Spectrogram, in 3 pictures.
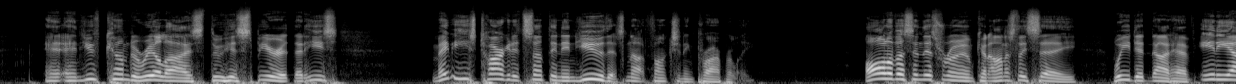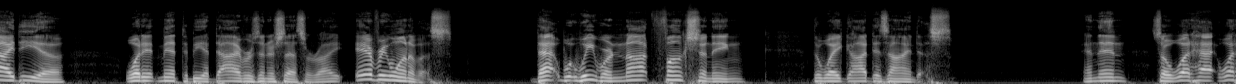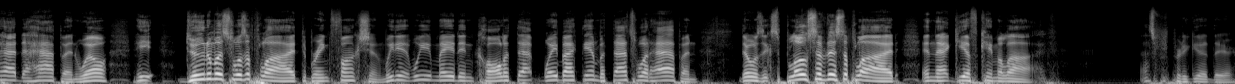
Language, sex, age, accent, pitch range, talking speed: English, male, 50-69, American, 115-190 Hz, 170 wpm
